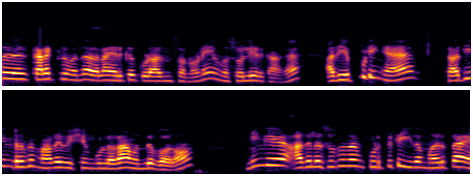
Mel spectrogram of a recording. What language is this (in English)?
Tamil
